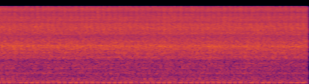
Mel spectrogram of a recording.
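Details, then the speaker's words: Honda fuel-injected motorcycle after an ECU/ECM injection reset that clears the stored fault and blinking warning light: small single ticks over at a steady idle with an even beat, no stumbles or hunting; normal idle. "dan motor kita Nyalakan insya Allah akan normal kembali"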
